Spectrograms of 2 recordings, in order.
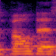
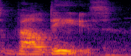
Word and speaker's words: Valdez: the most famous is valdez alaska mispronounced valdez by locals notorious for the oil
